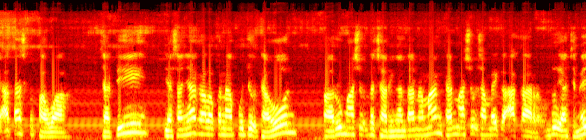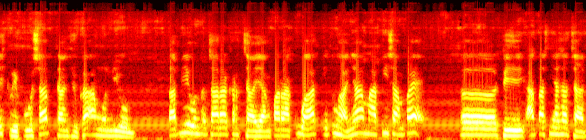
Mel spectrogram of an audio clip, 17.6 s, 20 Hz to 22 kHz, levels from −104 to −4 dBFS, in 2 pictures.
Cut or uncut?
uncut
